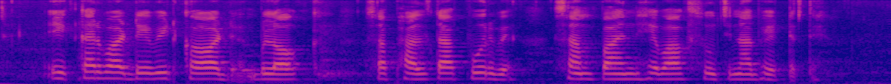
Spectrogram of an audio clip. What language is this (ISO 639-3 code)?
mai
